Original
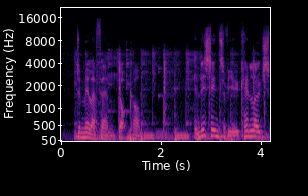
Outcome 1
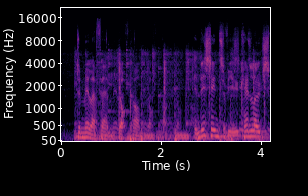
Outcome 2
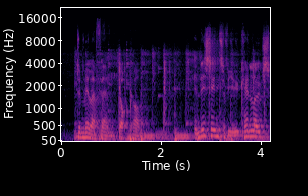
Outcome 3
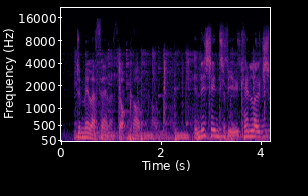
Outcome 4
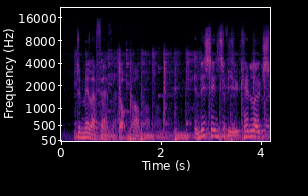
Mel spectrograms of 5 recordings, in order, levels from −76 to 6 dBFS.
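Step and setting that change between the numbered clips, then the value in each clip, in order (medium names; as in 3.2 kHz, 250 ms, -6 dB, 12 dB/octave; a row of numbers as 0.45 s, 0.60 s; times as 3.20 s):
bit-crushed delay, time: 565 ms, 101 ms, 353 ms, 224 ms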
